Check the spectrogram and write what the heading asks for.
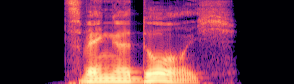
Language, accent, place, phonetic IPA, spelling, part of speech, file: German, Germany, Berlin, [ˌt͡svɛŋə ˈdʊʁç], zwänge durch, verb, De-zwänge durch.ogg
- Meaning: inflection of durchzwängen: 1. first-person singular present 2. first/third-person singular subjunctive I 3. singular imperative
